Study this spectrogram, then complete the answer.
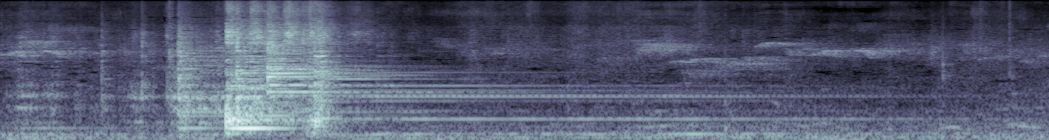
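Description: A metal bowl clangs down onto a hard floor and rings.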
